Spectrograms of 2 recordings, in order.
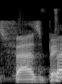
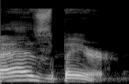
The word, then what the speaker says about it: Fazbear: It's Fazbear. – Fazbear.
